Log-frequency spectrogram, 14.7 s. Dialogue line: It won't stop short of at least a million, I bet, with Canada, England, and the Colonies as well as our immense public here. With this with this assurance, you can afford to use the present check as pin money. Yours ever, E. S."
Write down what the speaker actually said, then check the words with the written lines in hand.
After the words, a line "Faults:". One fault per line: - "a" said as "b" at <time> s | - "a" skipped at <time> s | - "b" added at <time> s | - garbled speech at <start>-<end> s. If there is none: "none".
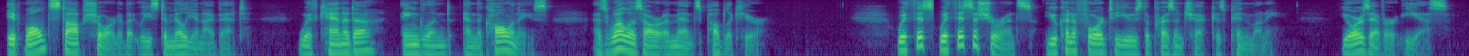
It won't stop short of at least a million, I bet, with Canada, England, and the Colonies as well as our immense public here. With this with this assurance, you can afford to use the present check as pin money. Yours ever, E. S."
Faults:
none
